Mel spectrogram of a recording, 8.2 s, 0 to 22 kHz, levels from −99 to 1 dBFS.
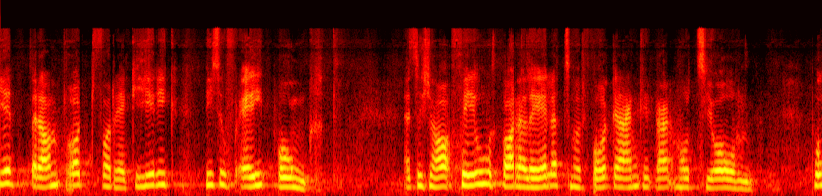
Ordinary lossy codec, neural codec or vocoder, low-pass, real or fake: Opus, 16 kbps; codec, 24 kHz, 1.5 kbps, HILCodec; 10.8 kHz; fake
